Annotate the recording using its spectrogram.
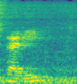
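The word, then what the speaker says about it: Fady: My name is Fetti. It is spelled f a d y, but it's pronounced like it's spelled.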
